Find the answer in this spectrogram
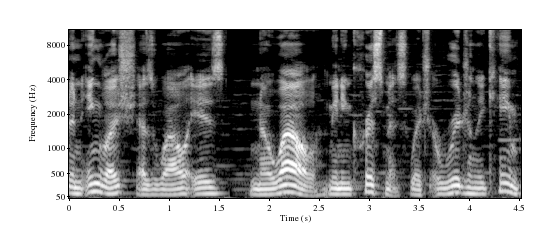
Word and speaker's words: Noël: Another example found in English as well is Noël, meaning Christmas, which originally came from French. In French, there is an umlaut over the E, indicating both vowels are pronounced, so it's not Noël.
